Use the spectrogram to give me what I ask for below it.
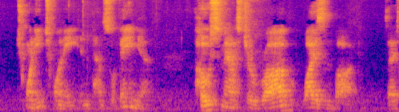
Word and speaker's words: Weisenbach: on Election Day, November 3rd, 2020 in Pennsylvania, Postmaster Rob Weisenbach, did I say it right? Yeah. Weisenbach, directed my coworkers and I to pick up ballots after Election Day and provide them to him.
